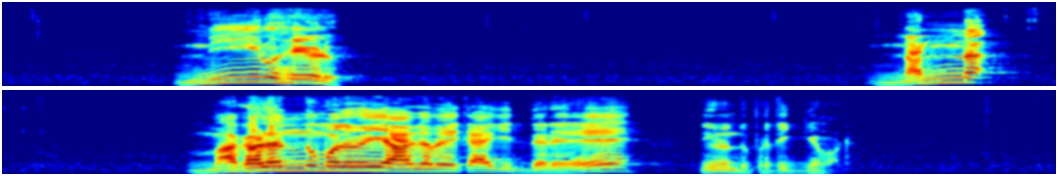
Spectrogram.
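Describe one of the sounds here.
An elderly man speaks with animation into a close microphone, in short phrases with pauses.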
